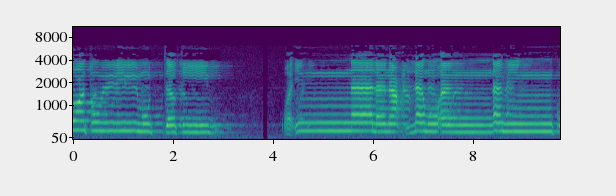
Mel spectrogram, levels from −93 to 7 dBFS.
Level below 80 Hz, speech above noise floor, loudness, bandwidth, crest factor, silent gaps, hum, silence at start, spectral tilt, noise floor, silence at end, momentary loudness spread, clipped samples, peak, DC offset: -64 dBFS; 37 dB; -22 LUFS; 6.4 kHz; 18 dB; none; none; 0 s; -6 dB/octave; -60 dBFS; 0 s; 11 LU; under 0.1%; -6 dBFS; under 0.1%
